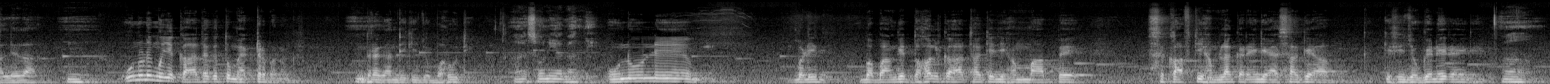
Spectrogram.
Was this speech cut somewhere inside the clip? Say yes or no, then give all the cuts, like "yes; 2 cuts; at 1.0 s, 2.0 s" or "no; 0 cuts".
yes; 1 cut; at 3.4 s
